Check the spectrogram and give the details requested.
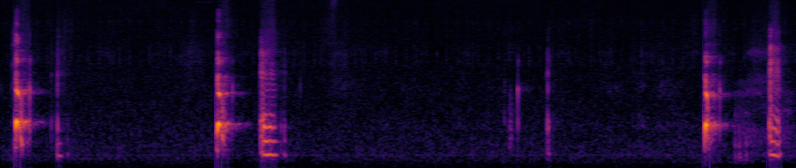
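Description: Three short, sharp jerky sounds, each followed by a softer catch, in a quiet room, fitting hiccups.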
